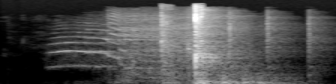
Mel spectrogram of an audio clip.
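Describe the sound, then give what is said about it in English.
An office door swings shut with a short, high creak from the hinges, then a solid thud as it meets the frame, followed by a couple of soft latch clicks. “Why don't you go ahead and close the door?”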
